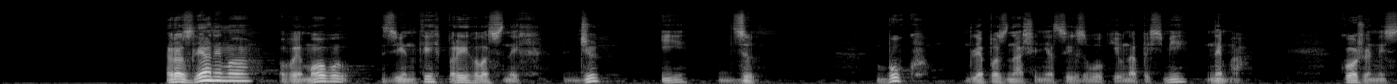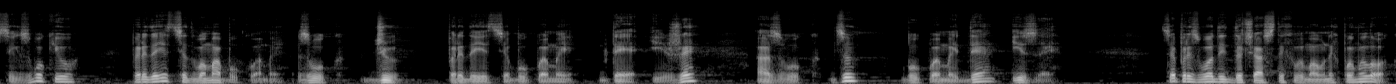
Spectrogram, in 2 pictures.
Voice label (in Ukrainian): Zvuk DZH, Ukr literat vymova; Pogribnyi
